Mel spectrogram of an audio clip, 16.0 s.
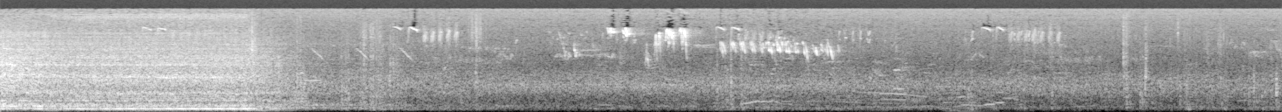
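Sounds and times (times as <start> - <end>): birds chirping and trilling: 3.8 - 11.2, 12.0 - 16.0.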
